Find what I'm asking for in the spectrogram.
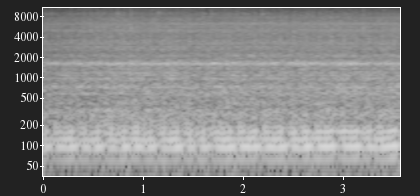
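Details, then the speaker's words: Reliant Fox after fixing the exhaust downpipe joint and reattaching carburetor springs and breather pipe: steady even low idle putter about four beats a second, no puffing or ticking; smoothest it has ever sounded. "how smooth does that sound she has never sounded that smooth"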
